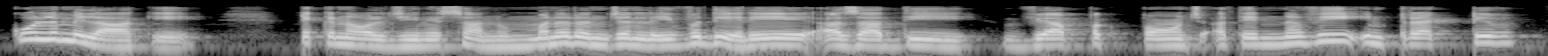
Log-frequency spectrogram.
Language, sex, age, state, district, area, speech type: Punjabi, male, 18-30, Punjab, Kapurthala, urban, spontaneous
